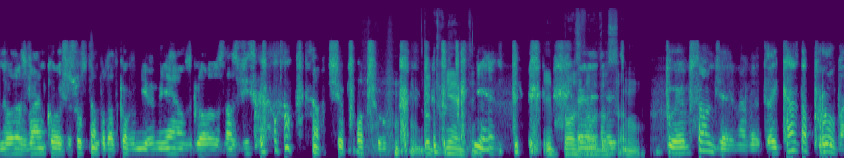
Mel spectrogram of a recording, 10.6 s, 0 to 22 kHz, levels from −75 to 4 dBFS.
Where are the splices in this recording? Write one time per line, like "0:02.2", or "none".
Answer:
none

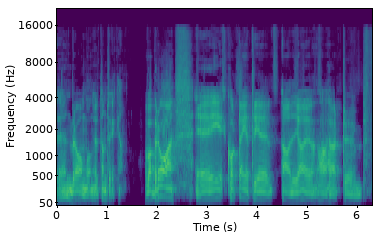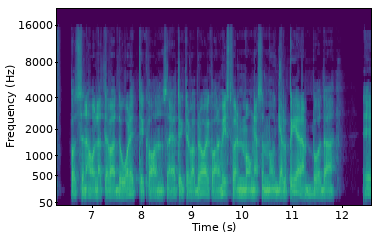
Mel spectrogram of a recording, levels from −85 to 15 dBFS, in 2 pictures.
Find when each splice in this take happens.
0:11.2

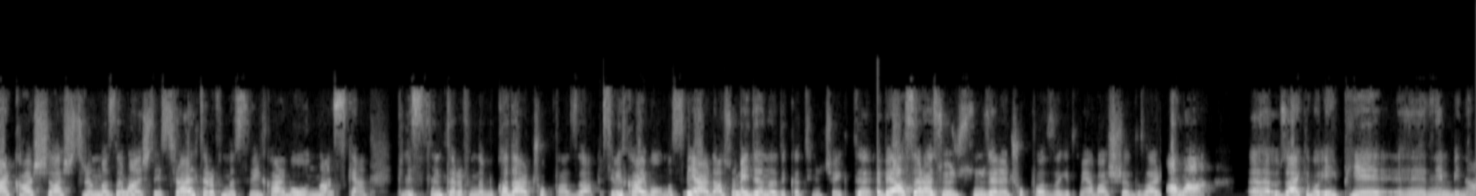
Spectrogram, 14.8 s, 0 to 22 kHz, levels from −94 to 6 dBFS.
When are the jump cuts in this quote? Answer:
0:11.6

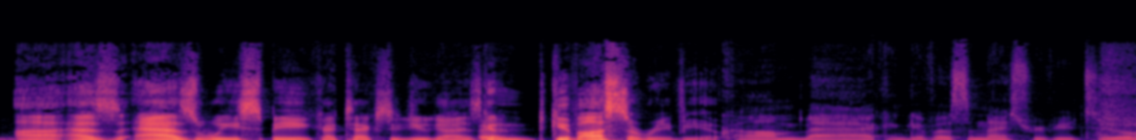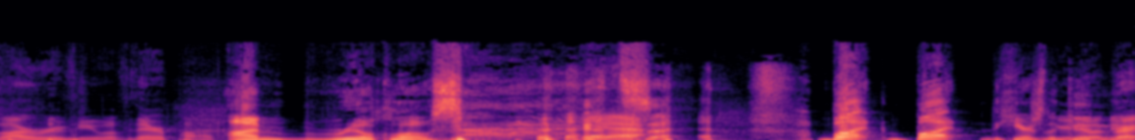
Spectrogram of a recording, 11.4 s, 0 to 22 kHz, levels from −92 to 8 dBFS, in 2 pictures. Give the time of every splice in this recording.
0:02.4
0:06.8

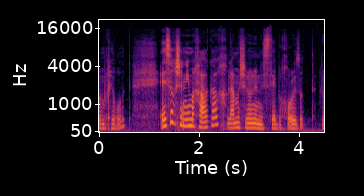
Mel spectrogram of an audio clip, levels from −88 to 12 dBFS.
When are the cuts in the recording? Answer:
0:02.6

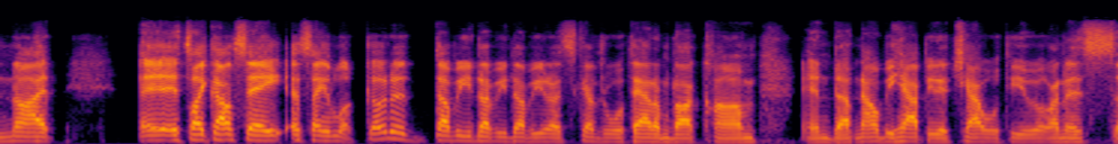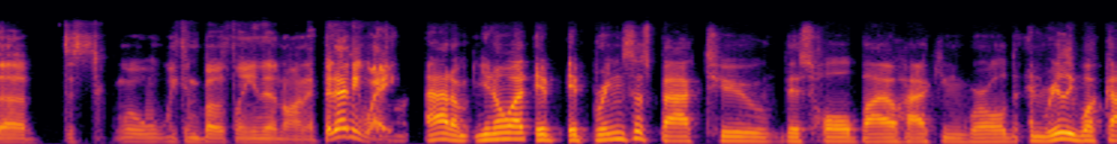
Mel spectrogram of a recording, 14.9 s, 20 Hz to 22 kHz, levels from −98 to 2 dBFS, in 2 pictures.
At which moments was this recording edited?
0:05.7

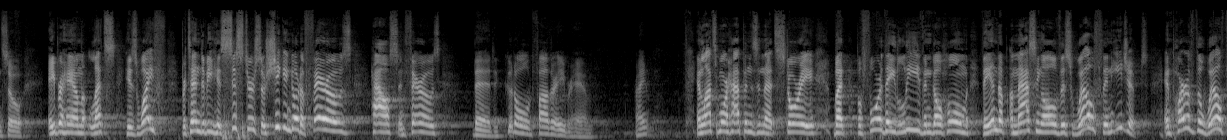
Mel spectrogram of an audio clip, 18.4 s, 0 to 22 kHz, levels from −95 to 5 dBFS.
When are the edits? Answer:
none

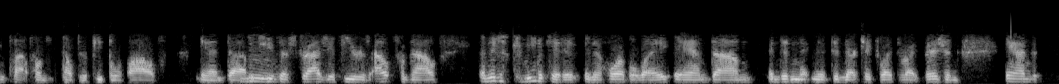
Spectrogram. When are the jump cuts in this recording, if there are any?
0:02.5

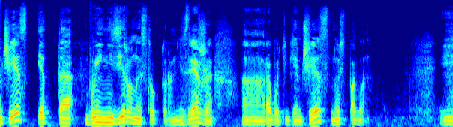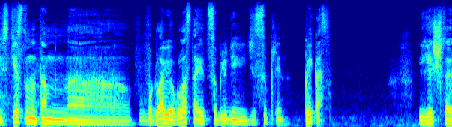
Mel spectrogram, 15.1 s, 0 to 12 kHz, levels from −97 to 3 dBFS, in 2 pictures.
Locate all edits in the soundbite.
none

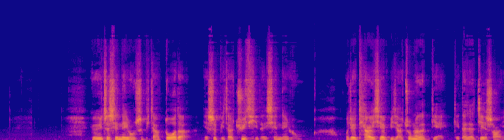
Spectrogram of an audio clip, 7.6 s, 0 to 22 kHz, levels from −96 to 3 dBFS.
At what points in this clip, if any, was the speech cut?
0:05.1

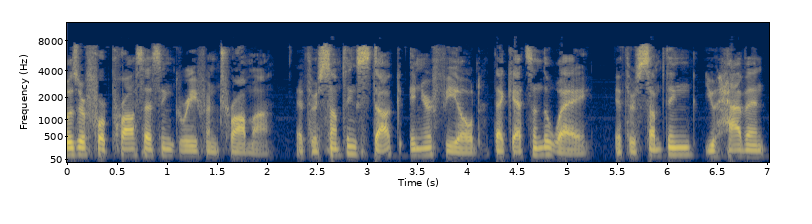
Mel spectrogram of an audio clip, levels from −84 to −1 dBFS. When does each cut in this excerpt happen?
none

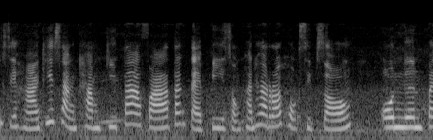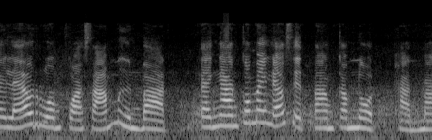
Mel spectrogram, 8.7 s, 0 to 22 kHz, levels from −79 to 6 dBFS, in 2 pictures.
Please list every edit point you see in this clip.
0:01.4

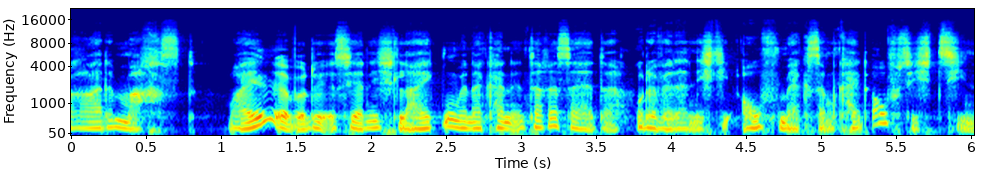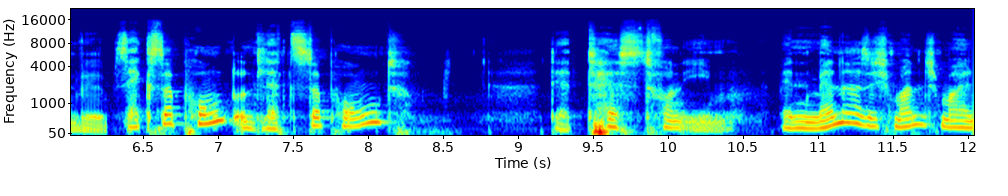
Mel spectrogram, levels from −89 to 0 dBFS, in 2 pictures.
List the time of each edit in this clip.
0:06.3

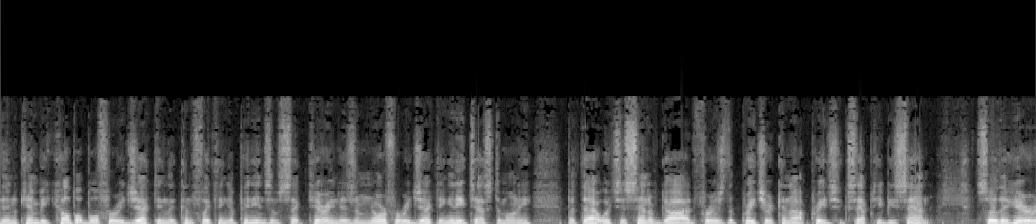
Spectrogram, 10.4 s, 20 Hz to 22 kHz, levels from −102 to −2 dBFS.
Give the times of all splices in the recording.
none

